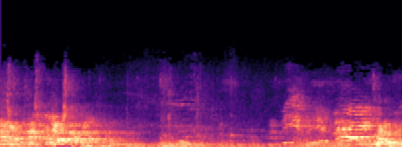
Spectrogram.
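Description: People talking in a large hall.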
